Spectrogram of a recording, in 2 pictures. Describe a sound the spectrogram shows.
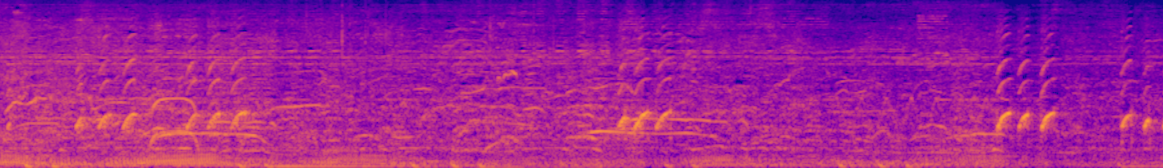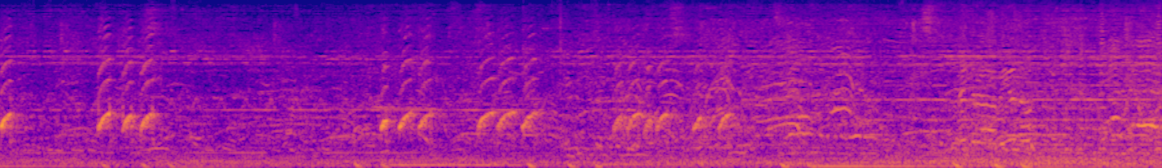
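A crowd chants in short, rhythmic bursts.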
